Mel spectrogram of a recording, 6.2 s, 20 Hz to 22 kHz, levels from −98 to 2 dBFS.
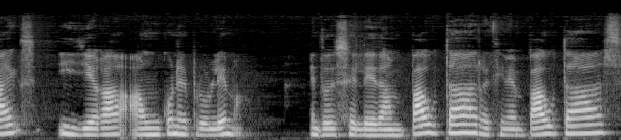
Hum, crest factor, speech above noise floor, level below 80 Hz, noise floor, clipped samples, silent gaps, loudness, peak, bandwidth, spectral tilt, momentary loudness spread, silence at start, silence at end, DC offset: none; 18 dB; 44 dB; -62 dBFS; -64 dBFS; under 0.1%; none; -20 LUFS; -4 dBFS; 13.5 kHz; -6.5 dB/octave; 9 LU; 0 s; 0 s; under 0.1%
